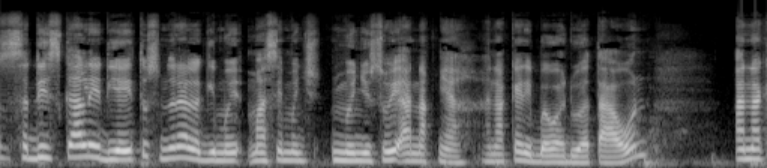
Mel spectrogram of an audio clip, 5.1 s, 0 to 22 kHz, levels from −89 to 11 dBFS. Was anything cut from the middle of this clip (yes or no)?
no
